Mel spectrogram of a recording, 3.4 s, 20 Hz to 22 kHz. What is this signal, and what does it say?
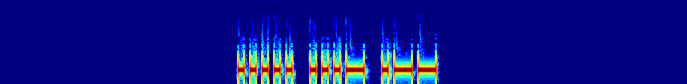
Morse code, heard as a keyed tone, about 38 wpm, 700 Hz. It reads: 5VW
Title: Three Challenging Letter-Number Combinations 40wpm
